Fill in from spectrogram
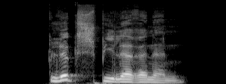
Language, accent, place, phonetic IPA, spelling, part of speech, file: German, Germany, Berlin, [ˈɡlʏksˌʃpiːləʁɪnən], Glücksspielerinnen, noun, De-Glücksspielerinnen.ogg
- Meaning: plural of Glücksspielerin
